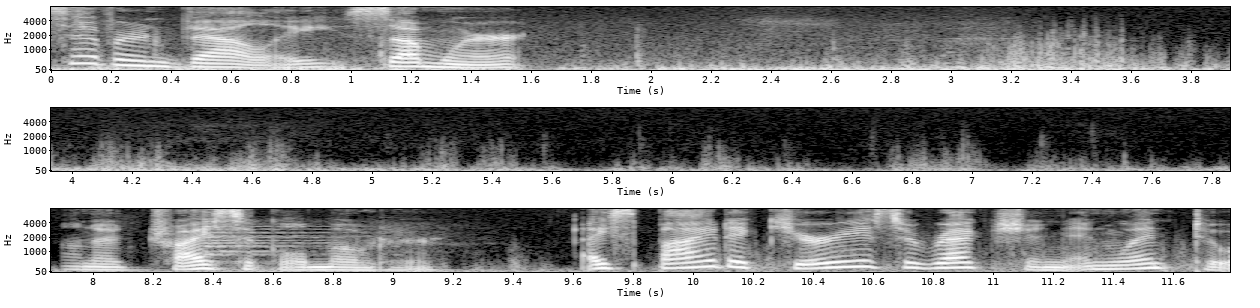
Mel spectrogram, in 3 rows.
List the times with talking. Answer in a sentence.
The talking can be heard from 0.0 to 1.6 s and from 7.9 to 11.7 s.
